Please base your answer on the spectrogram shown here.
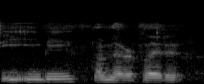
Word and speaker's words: Ib: That Ebe or Eb. Eb. It's actually pronounced Ebe, though. Okay. It's IB, but it's pronounced EEB.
